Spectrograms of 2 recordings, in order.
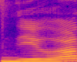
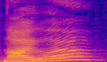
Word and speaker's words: Nilah: was mispronouncing her name it's Nila not Nyla but yeah second of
